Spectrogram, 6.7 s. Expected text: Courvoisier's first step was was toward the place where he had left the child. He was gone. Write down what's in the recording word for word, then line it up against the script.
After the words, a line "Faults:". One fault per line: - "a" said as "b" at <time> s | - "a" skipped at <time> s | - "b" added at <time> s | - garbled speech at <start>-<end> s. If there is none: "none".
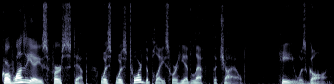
Courvoisier's first step was was toward the place where he had left the child. He was gone.
Faults:
none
